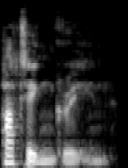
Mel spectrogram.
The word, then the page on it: putting green: British English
